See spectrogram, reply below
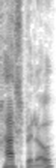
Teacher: accent tombe sur le premier syllabe, là, il y a trois syllabes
